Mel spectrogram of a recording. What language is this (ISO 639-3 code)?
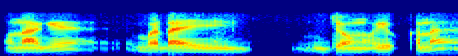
sat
